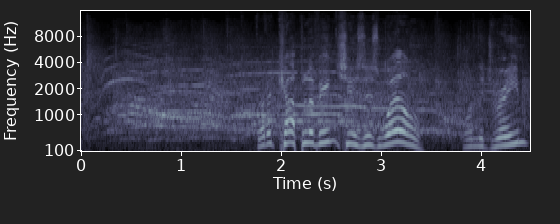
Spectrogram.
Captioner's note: cheers and applause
